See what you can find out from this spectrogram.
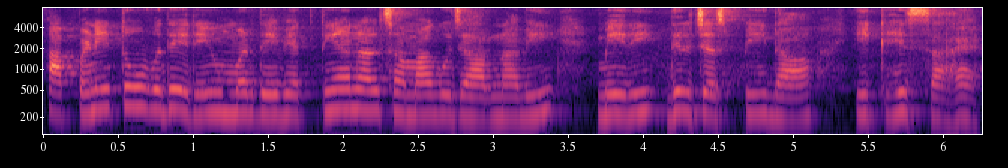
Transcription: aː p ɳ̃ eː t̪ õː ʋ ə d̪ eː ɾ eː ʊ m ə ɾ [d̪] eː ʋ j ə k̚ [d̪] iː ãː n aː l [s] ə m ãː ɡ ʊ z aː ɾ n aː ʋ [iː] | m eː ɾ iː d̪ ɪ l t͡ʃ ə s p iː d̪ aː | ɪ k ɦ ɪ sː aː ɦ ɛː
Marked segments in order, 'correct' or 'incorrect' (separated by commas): correct, incorrect, correct, correct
